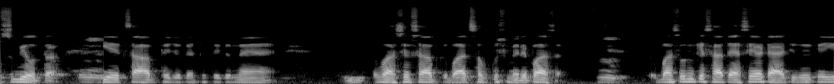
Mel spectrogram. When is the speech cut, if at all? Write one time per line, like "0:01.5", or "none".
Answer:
0:01.0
